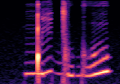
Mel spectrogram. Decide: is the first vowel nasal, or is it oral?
oral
